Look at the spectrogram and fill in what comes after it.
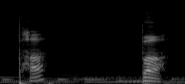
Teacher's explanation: it's essentially the same sound same place of articulation it's just one is soft and uh unvoiced while the other is voiced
